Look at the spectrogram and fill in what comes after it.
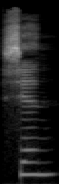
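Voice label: "xian" Mandarin Chinese, second tone, pronunciation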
